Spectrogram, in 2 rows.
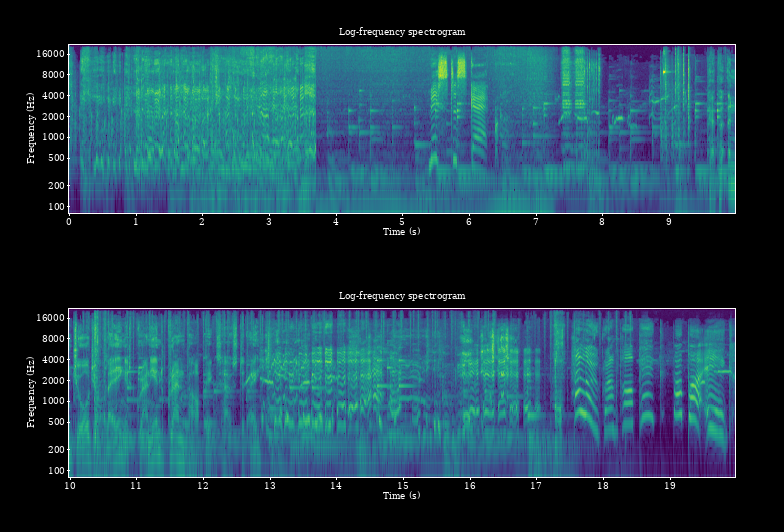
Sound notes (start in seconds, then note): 0.0 all laugh; 7.3 honking; 12.8 both giggle; 17.2 oinks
